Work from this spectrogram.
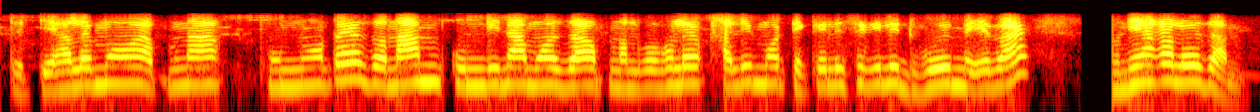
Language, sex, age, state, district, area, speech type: Assamese, female, 30-45, Assam, Sivasagar, rural, conversation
